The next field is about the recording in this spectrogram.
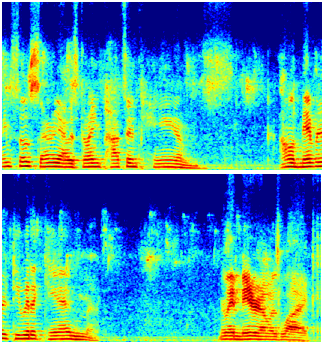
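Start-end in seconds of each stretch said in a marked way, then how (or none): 0.0-5.5 put-on tiny, small, childlike voice. Joking that she apologizes for throwing pots and pans: imitating a little kid voice. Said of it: "she does this little voice where she sounds like a little kid".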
